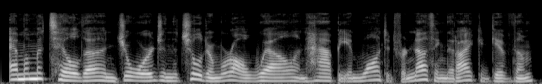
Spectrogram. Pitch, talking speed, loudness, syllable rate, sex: 175 Hz, 230 wpm, -16 LUFS, 5.7 syllables/s, female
